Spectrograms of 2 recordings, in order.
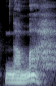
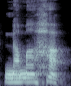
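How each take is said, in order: First: The word ends in a soft breath only. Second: The final breath is followed by an echoed vowel. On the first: This is the original way. The speaker calls it right. "the original way of pronouncing this is in fact just Namah. So it is a very soft sound" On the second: This is the common modern way. The speaker calls it wrong. "we say nowadays in modern pronunciation of Sanskrit, we often say Namaha"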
